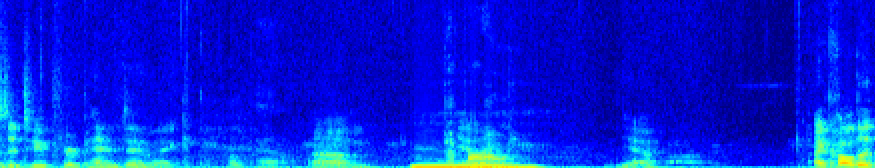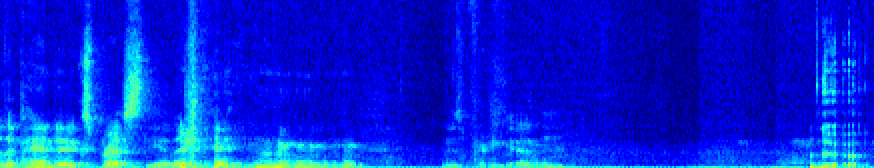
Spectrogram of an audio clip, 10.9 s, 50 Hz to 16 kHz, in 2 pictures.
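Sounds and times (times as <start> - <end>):
speech: 0.0 - 4.3, 5.1 - 9.1, 10.5 - 10.9
low hum: 0.0 - 10.9
loud burp: 10.5 - 10.9.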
